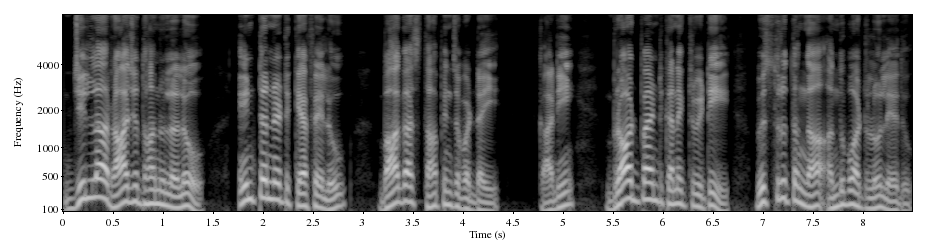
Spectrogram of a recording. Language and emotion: Telugu, neutral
